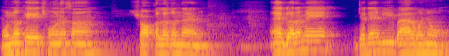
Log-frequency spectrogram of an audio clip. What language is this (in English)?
Sindhi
